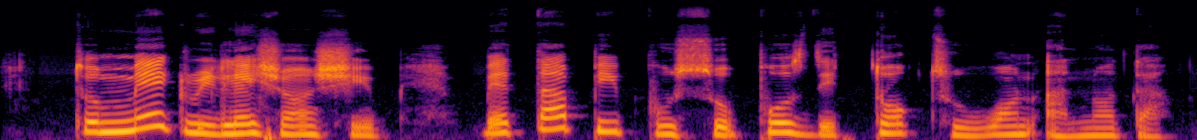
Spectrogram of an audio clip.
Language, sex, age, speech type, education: Nigerian Pidgin, female, 15-29, spontaneous, tertiary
